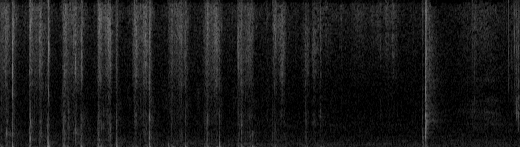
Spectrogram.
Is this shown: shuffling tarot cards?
yes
